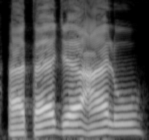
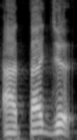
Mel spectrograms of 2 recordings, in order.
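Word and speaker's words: أَتَجْعَلُ: Nah maka di sini ataj'alu ataj'alu tapi tidak ataj tidak sampai ada tambahan huruf hamzah Maka jangan sampai teman teman-teman membacanya dengan ataj ataj tapi dia langsung saja ataj'alu ya ataj'alu tidak ada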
